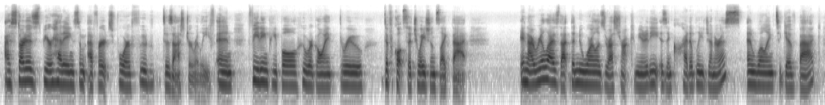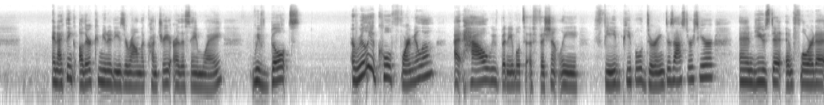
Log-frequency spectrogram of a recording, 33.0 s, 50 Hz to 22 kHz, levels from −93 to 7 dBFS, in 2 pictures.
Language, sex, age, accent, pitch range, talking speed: English, female, 30-49, American, 165-195 Hz, 130 wpm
